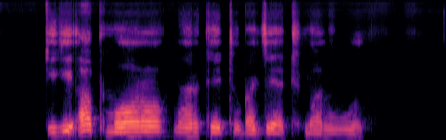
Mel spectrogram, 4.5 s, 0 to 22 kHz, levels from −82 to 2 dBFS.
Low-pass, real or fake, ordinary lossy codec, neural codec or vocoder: none; fake; none; codec, 44.1 kHz, 2.6 kbps, SNAC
